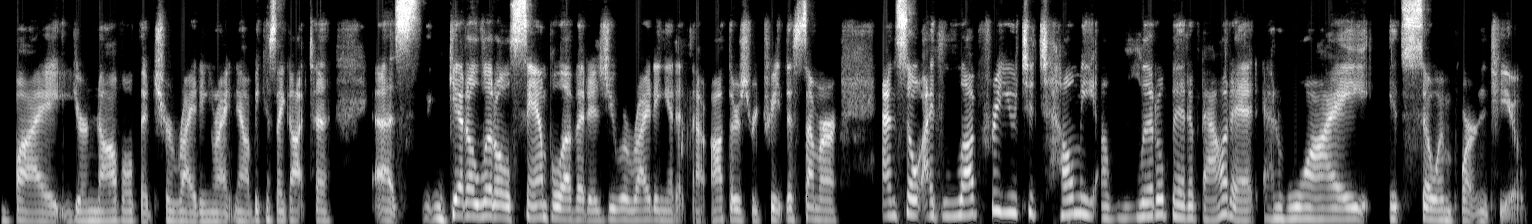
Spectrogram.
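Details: Adult woman speaking; typical speech.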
